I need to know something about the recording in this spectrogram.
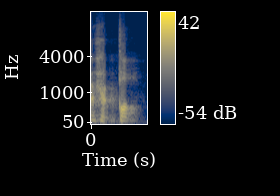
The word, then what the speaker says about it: Habib: Itu di harakatnya kitab itu ada yang nulis khubab. L yang benar. Oh, nggih. Yang benar itu bacanya Habib.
